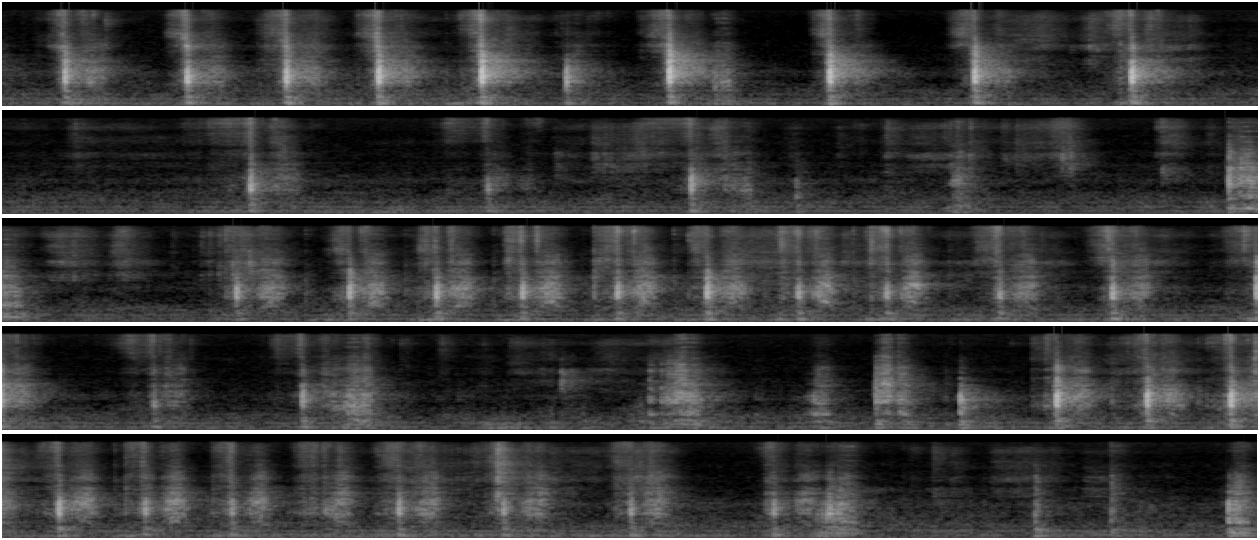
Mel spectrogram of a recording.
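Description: Kitchen knife chopping garlic on a wooden cutting board: sharp knocks of the blade striking the board, one or two a second at first, only a few scattered strokes for a while, then quicker runs of several chops a second through the second half.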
